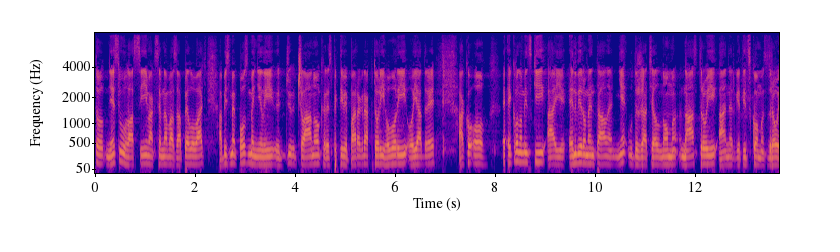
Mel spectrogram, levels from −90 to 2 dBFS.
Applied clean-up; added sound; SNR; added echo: none; none; none; none.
